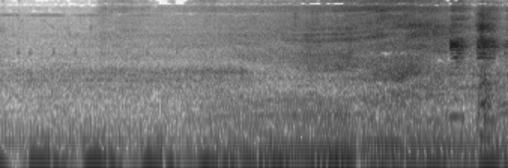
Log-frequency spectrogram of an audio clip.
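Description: Wind buffeting the microphone: a low, uneven gusting rumble, with a wider hiss building about two seconds in.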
